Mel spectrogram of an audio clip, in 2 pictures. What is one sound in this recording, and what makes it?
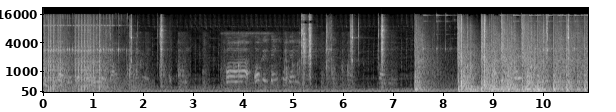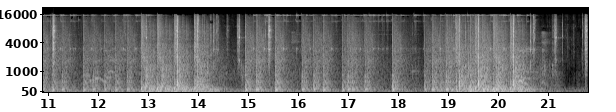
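Video game guns fire in rapid, loud bursts.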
